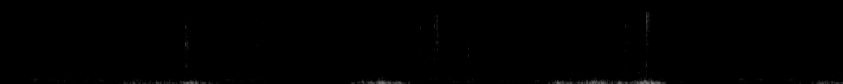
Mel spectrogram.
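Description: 5x5 Rubik's cube being turned by hand: short bursts of plastic layers clicking and clacking, about two seconds in, around four seconds in and again around six seconds in, with soft thumps of the cube in the hands.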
